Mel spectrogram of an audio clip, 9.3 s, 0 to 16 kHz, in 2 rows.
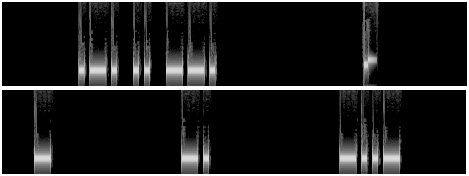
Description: Morse code, heard as a keyed tone, about 22 wpm, spaced as for 9 wpm, 700 Hz. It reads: RIG TNX
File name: Top 20 QSO Elements - 8x Character Spacing - 22wpm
